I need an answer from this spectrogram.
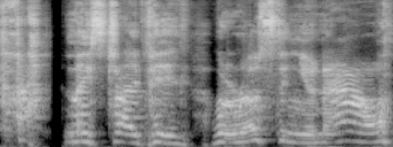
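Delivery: very high-pitched, cackling, jeering taunt. Game master voicing the creatures behind the door after a roll: cackling voices. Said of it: "you hear cackling voices".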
